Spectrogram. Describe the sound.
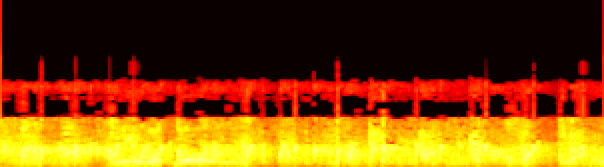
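Audience applause at a university talk: dense, continuous clapping that fills the whole stretch at a fairly even level, with a few voices mixed into the crowd noise.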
